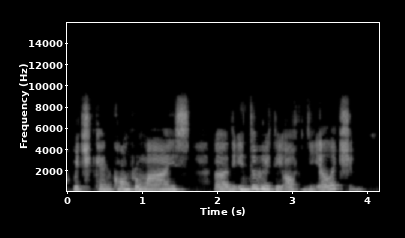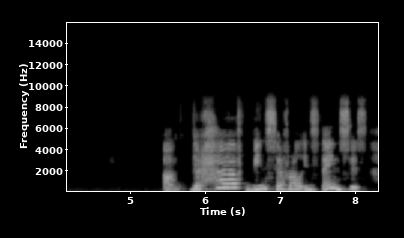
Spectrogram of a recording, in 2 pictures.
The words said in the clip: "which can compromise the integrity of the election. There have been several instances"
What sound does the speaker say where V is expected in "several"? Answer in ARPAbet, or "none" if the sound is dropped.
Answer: V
